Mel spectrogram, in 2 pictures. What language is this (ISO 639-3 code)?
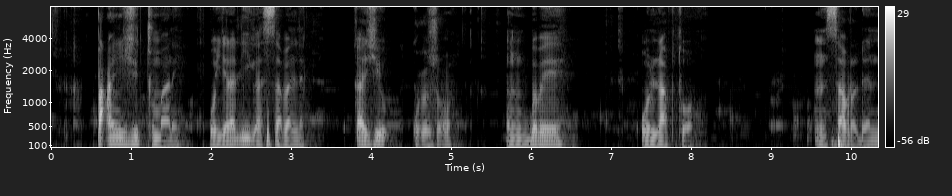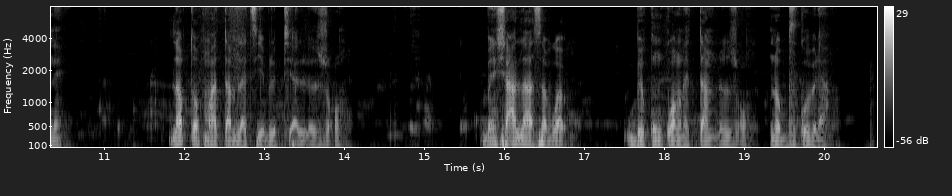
dag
